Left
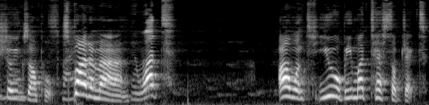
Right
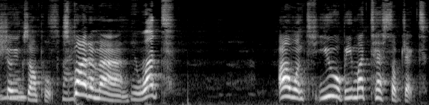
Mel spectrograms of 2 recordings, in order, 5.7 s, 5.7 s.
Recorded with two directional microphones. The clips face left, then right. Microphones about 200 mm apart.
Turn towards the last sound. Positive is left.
turn(degrees=0)  # may be behind; listen again after turning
